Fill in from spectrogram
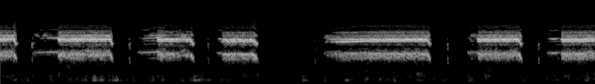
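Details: Adult peregrine falcon bringing food to a young bird at Żerań, Warsaw, Poland, summer 2022: bursts of harsh screeching, first three quick calls, a pause, then a longer drawn-out scream followed by two more.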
